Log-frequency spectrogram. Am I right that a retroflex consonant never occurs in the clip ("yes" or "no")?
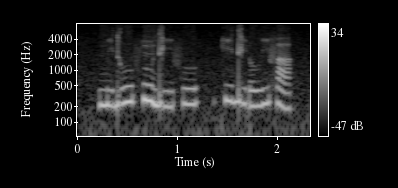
yes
